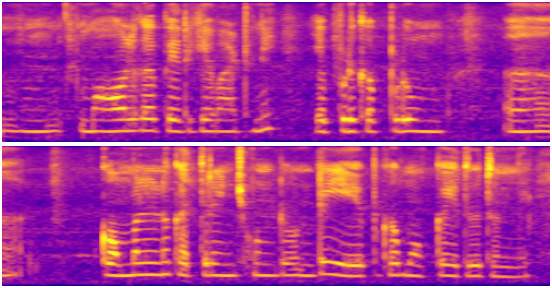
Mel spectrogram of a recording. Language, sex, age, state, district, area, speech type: Telugu, female, 18-30, Andhra Pradesh, Palnadu, urban, spontaneous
